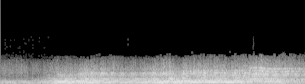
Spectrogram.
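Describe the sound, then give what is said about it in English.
A car engine, the Batmobile, hums loudly and steadily for a few seconds, its droning tone climbing slightly in pitch as it comes racing down the street in the dark with its headlights on, with no voices present. “As the sleek, streamlined car drives to a stop in front of him,”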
